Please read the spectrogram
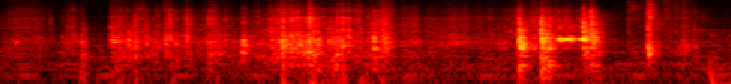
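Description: Cardboard box packaging and plastic-bagged accessories being handled: a stretch of scraping and rustling, then a cluster of sharp clicks and crinkles about four seconds in.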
